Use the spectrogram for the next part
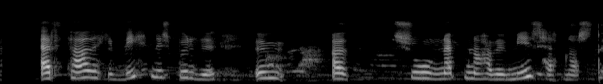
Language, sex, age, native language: Icelandic, female, 11, Icelandic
